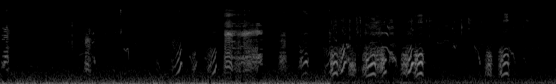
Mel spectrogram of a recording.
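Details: Grey-crowned Babbler group at their pond, a mix of quick falling notes, a short harsh rasp, then louder overlapping slurred chatter from several birds.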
